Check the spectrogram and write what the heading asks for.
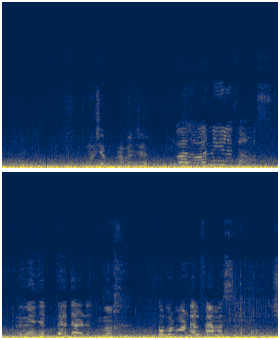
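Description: Steady low road and engine rumble inside the cabin of a moving Maruti Suzuki Celerio, with voices talking over it.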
